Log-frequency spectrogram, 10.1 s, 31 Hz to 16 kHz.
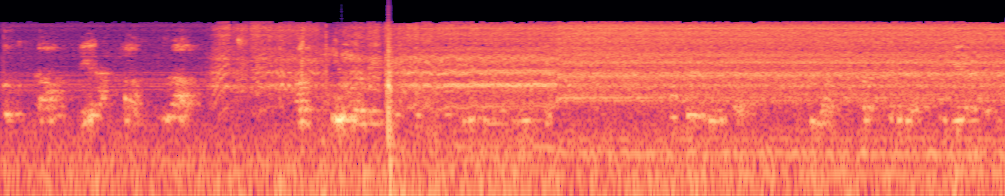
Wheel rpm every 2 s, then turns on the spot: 10, 100, 180, 180, 170.
none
